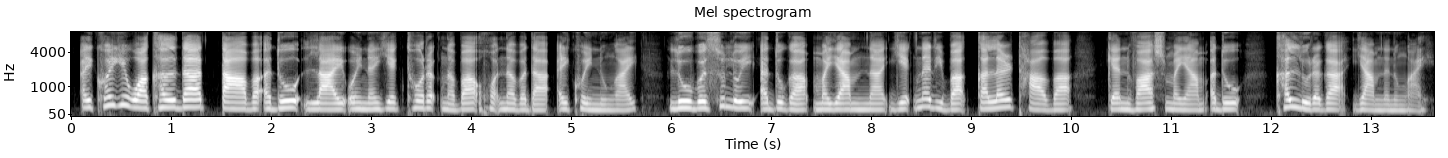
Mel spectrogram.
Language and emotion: Manipuri, neutral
